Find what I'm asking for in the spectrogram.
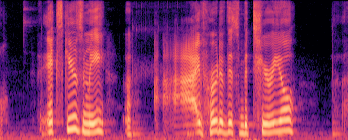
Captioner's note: stammers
